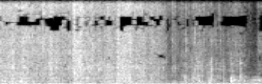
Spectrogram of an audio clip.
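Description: A white takeout bag rustling as a foam clamshell food container is pulled out of it.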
